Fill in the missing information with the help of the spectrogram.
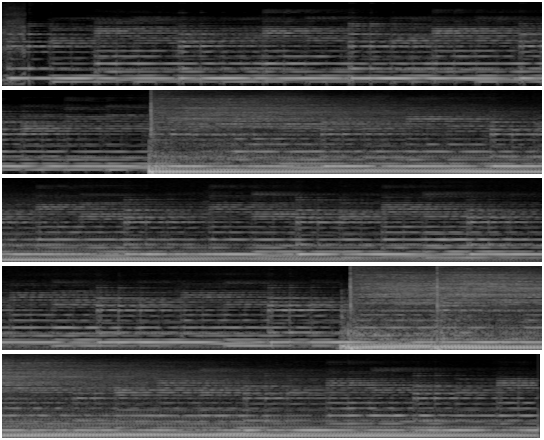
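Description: A slow, dreamy song drenched in heavy reverb, sustained notes smearing into one another, with fuller swells entering around five seconds and again near fifteen. No one speaks.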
